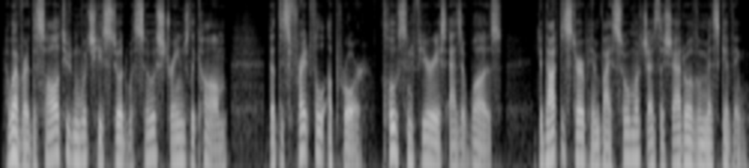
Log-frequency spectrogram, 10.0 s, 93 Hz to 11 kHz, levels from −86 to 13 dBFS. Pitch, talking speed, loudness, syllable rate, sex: 105 Hz, 205 wpm, -21 LUFS, 5.7 syllables/s, male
